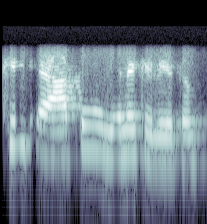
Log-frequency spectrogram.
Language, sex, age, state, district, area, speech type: Hindi, female, 18-30, Bihar, Begusarai, rural, conversation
